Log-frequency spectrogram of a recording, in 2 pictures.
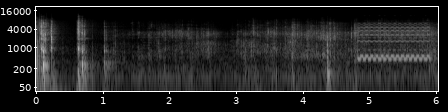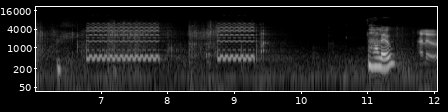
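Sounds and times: cordless telephone ringing: 4.8s - 6.0s, 6.8s - 8.0s, 8.7s - 9.4s.

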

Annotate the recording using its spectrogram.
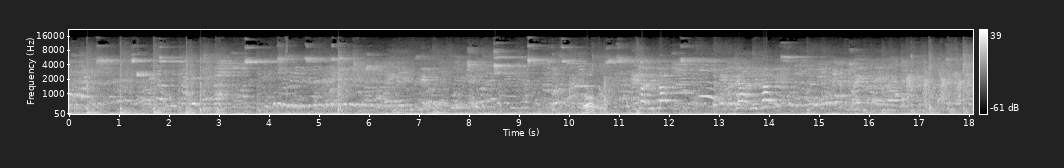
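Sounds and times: people shouting and chattering: 0.0s - 18.0s
sneakers squeaking on court: 0.3s - 6.6s, 8.0s - 11.5s.

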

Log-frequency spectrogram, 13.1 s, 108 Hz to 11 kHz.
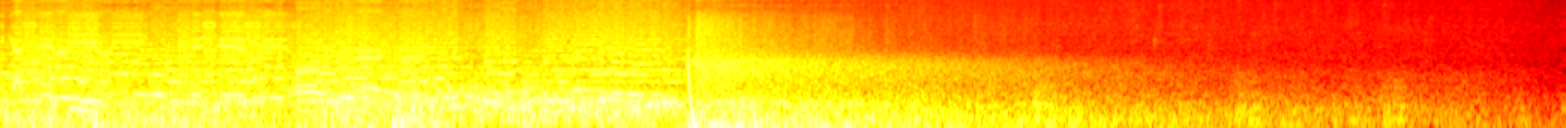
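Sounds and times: low rumbling electronic noise: 0.0s - 10.4s.

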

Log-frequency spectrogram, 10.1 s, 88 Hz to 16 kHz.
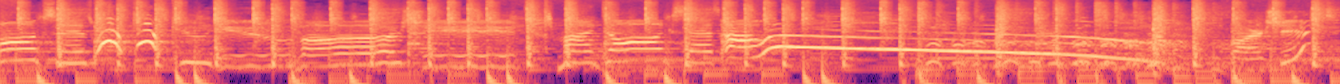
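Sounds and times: upbeat song with drum beat: 0.0s - 10.0s
bouncy wobbling notes: 5.8s - 8.9s
downward gliding tone: 6.0s - 8.8s.

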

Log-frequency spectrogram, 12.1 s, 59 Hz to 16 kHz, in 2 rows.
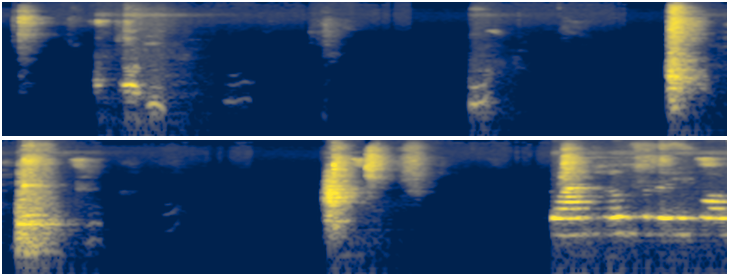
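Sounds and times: child's sing-song voice: 10.6s - 12.0s.

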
